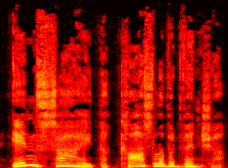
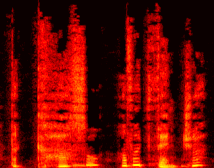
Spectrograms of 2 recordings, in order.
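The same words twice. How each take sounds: First: Said in the usual way. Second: Put-on high, wondering question from a young girl; Lucy Ann surprised, echoing the castle name. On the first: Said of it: "echoed Lucy Ann". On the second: A narrator's reading. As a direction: echo it back, amazed. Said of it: "echoed Lucy Ann in surprise".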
